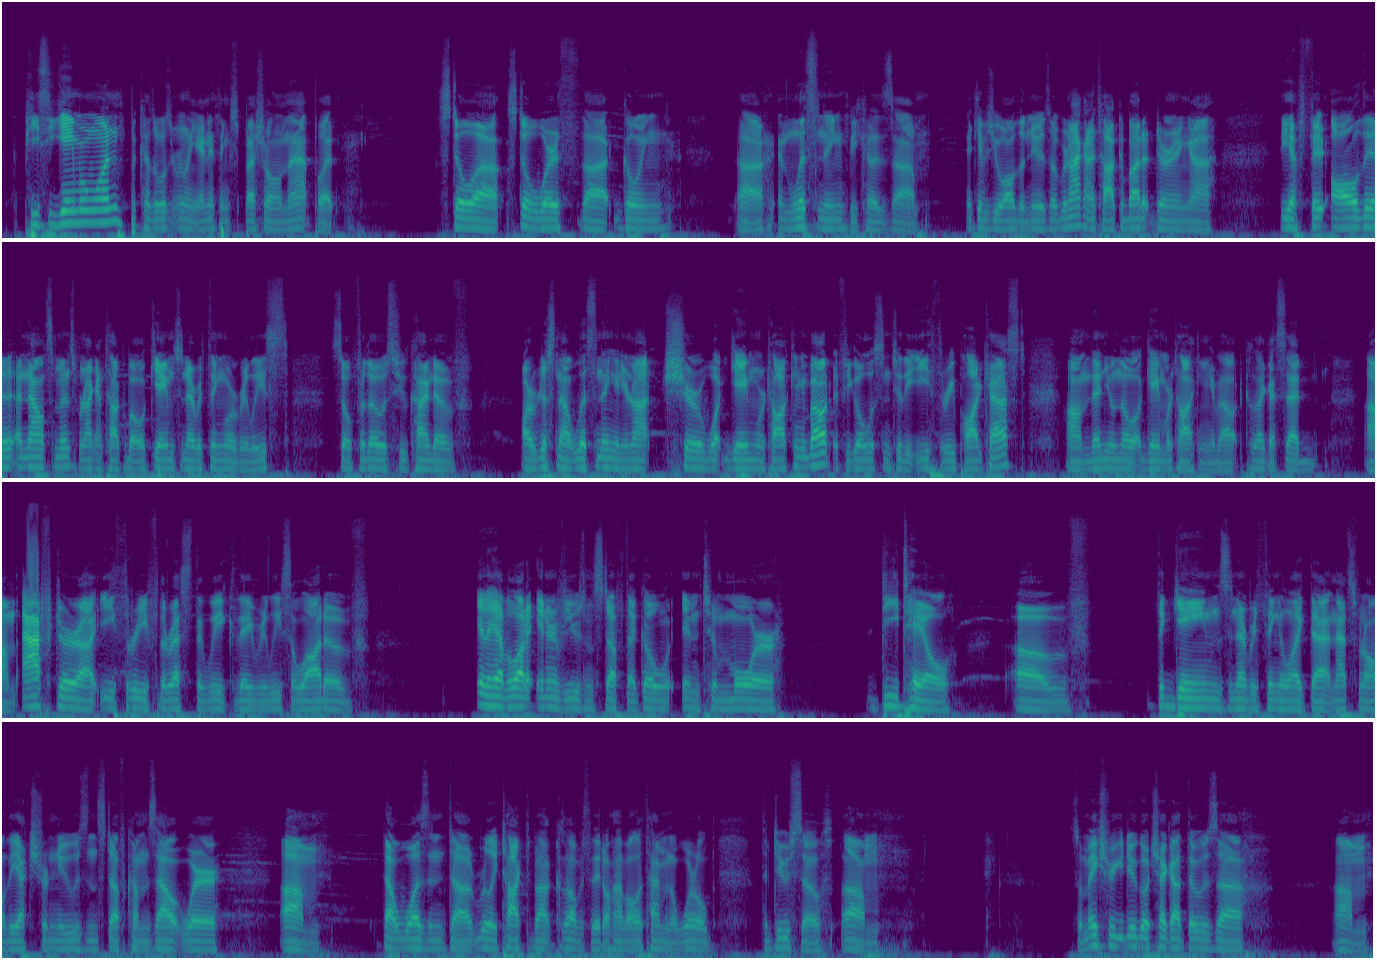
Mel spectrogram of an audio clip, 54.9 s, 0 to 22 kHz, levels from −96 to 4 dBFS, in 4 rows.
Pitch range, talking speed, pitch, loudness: 100-115 Hz, 195 wpm, 110 Hz, -40 LUFS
